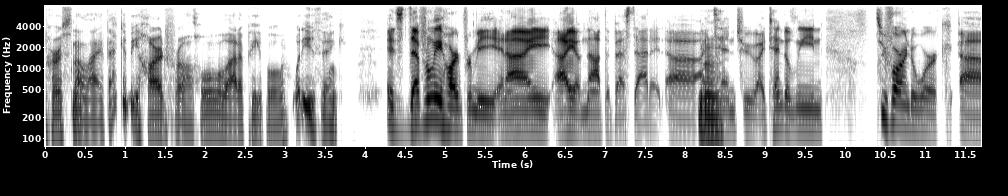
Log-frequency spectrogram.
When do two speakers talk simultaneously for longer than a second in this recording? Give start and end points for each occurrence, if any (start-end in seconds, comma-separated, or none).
none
